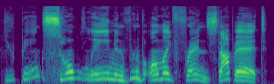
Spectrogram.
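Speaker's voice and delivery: whiny mortified cry of Mother; a daughter cringing at her parent; embarrassed teen daughter. Acted. Daughter mortified by her mother, whiny cry.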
